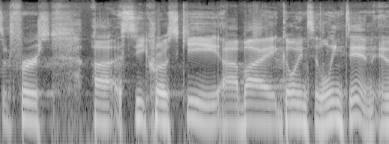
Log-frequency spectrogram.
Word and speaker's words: Sikorsky: I'm going to pronounce it first. Sikorsky, by going to LinkedIn, and that's the best way to find him.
